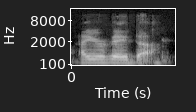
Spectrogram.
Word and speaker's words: Ayurveda: say Vat and Pit, rather than Vata, Pitta, Ayurveda.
